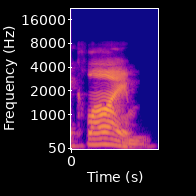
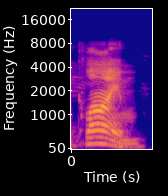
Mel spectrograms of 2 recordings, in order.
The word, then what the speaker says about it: climb: proper pronunciation we say climb repeat after me say climb climbing mountain climbing yes that's a silent B we say Wednesday Wednesday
